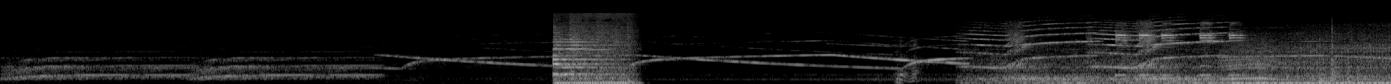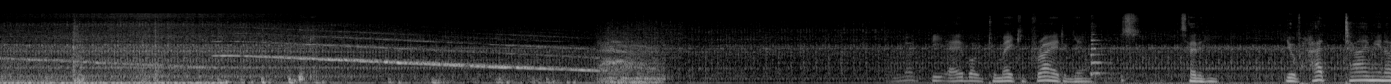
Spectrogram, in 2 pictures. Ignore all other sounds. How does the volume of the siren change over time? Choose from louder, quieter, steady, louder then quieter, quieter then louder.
louder.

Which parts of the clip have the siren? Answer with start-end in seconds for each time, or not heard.
0.0-20.6.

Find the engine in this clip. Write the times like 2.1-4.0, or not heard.
12.8-27.7.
